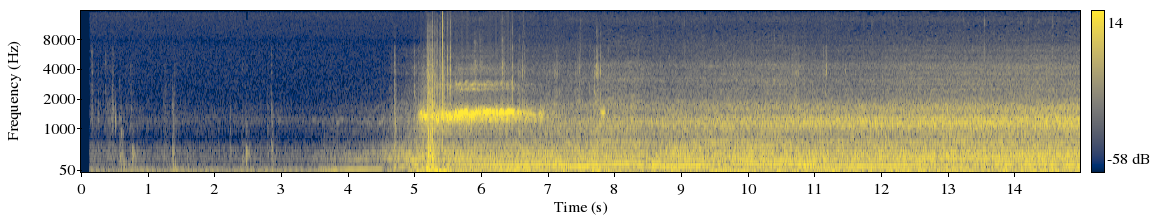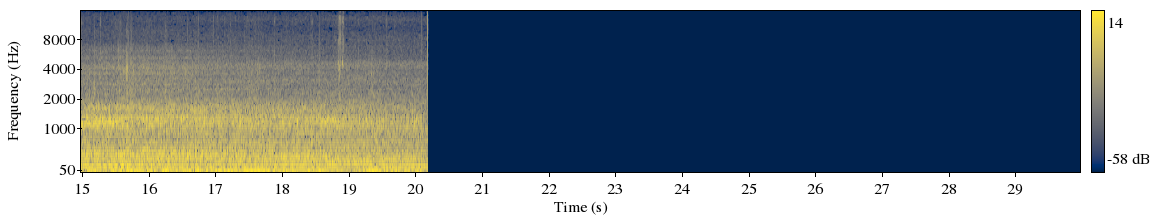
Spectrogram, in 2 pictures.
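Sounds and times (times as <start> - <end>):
car engine accelerating: 0.2 - 20.2
tyre squeal: 5.0 - 8.0.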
